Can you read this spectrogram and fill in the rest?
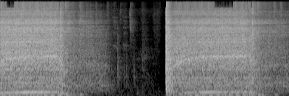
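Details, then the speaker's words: Troy-Bilt snowblower small engine, choke on, key in run, primed, on electric start: it catches and runs briefly, fades out, fires again and dies; spark present, so dirty carburetor starving it of fuel. "okay we do not need to test for spark it is firing um but it's dying so that tells me there's something going on with the carburetor"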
